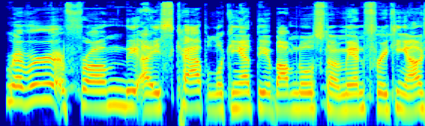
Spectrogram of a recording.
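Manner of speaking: usual speaking voice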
